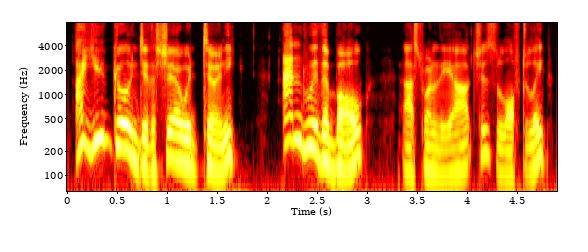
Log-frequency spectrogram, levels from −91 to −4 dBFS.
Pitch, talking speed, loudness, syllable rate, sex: 160 Hz, 210 wpm, -19 LUFS, 6.6 syllables/s, male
